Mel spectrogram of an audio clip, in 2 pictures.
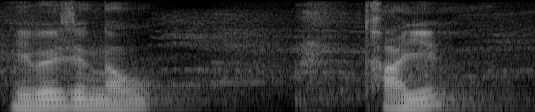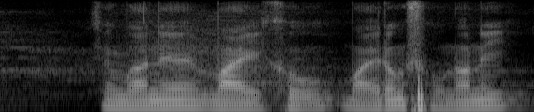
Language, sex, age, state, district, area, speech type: Bodo, male, 45-60, Assam, Kokrajhar, urban, spontaneous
